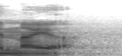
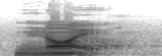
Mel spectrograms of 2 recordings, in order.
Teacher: The last A is not pronounced, just like in Hindi. So the A becomes O. So instead of Nai, Noy.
